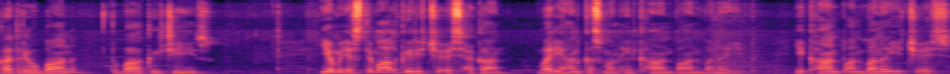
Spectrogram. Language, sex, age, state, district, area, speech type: Kashmiri, male, 45-60, Jammu and Kashmir, Srinagar, urban, spontaneous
